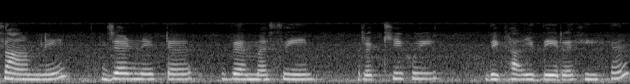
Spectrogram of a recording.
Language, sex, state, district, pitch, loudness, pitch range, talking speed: Hindi, female, Haryana, Charkhi Dadri, 235 Hz, -17 LUFS, 225-250 Hz, 95 wpm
